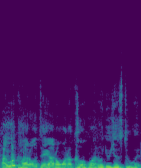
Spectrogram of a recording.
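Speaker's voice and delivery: mock Puerto Rican whine; Puerto Rican accent. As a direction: mimic the wife's Puerto Rican lilt, pleading. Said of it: "with the Puerto Rican".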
